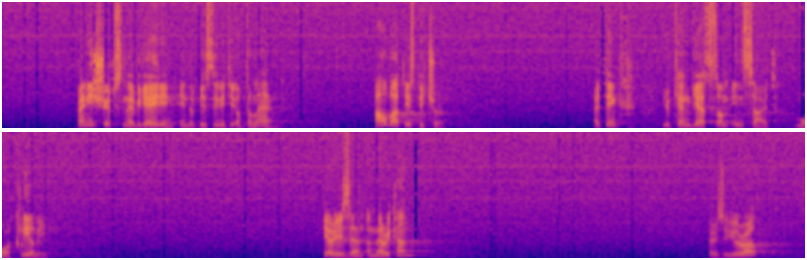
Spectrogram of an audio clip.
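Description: A middle-aged man speaks calmly through a microphone in a large hall, in short phrases with pauses.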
